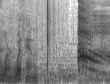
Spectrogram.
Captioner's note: ball thwacks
